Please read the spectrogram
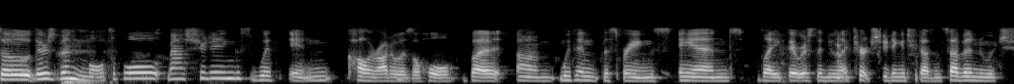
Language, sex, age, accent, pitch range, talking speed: English, female, 20-39, American, 165-200 Hz, 165 wpm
